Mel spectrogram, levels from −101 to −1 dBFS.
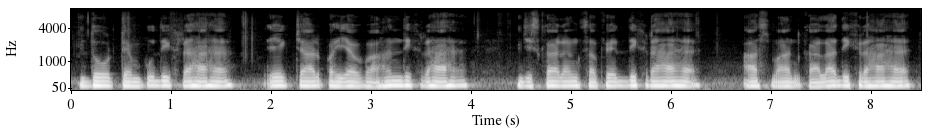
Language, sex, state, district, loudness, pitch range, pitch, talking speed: Hindi, male, Bihar, Patna, -13 LUFS, 110-115 Hz, 110 Hz, 170 wpm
